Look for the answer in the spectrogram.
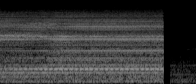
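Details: Pentair/Sta-Rite Dura-Glas in-ground pool pump with leaking seals: high, steady motor whine with a hissing edge that cuts off sharply when switched off; motor running loud.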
